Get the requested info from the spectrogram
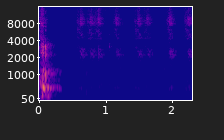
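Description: The end of a man's word fading out in the first moments, then near silence: a pause in speech.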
